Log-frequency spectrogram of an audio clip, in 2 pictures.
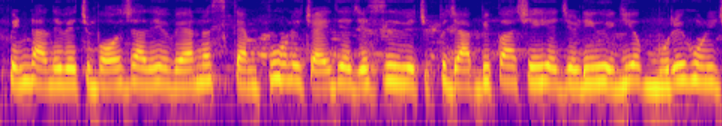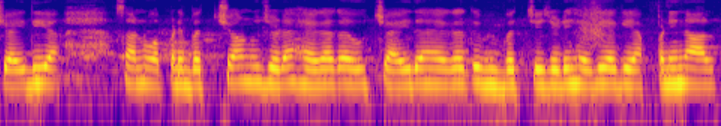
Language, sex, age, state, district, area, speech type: Punjabi, female, 18-30, Punjab, Bathinda, rural, spontaneous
